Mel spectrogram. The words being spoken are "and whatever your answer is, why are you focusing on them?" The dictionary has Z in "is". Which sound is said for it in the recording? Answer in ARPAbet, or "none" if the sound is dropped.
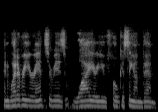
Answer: Z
